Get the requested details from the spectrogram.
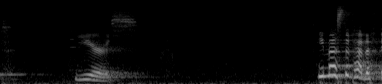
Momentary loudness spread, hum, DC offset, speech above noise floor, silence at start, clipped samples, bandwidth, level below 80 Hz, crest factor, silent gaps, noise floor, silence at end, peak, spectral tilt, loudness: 25 LU; none; under 0.1%; 30 dB; 0 s; under 0.1%; 16 kHz; -62 dBFS; 22 dB; none; -61 dBFS; 0 s; -14 dBFS; -3.5 dB/octave; -32 LUFS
